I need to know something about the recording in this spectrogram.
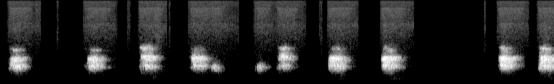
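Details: Young Cavalier King Charles Spaniel puppies, Blenheim-coloured, in their home puppy pen: sharp, high puppy barks spaced about half a second to a second apart, with a short pause before two final yaps.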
